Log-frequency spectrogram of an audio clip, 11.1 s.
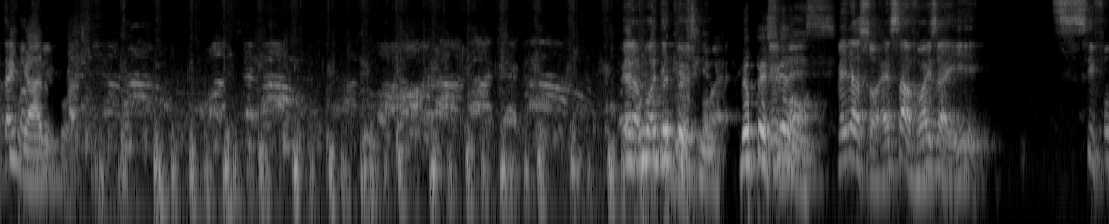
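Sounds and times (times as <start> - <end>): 
speech: 0.0 - 1.4, 6.2 - 9.9, 10.6 - 11.0
football fans chanting in unison: 0.0 - 7.1.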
